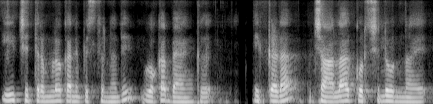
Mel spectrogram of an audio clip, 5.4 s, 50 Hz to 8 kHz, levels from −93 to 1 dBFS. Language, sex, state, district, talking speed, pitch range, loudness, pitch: Telugu, male, Telangana, Hyderabad, 100 wpm, 130-155 Hz, -18 LUFS, 145 Hz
